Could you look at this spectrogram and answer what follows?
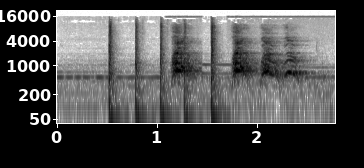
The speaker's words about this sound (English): So he's at the door immediately, the dog's barking, and I just kind of like slide in, like, so now I'm inside the house.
